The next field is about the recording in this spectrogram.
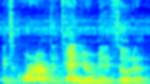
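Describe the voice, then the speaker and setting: An actor playing a gentle caller who leaves a slow, tender message. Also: male voice, on the high side, echoey room, distant mic, slight background noise, natural voice, low-quality recording.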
